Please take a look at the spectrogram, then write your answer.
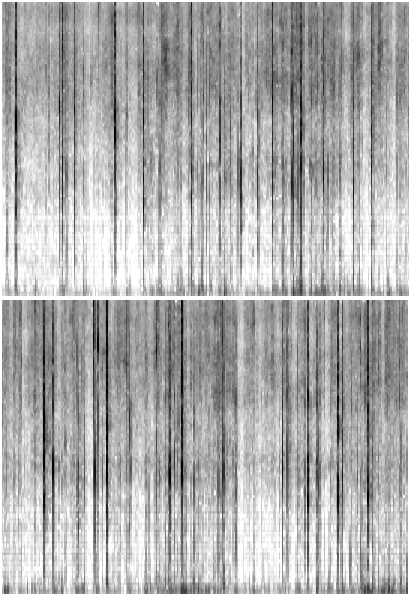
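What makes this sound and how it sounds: A purple, hollow plastic game controller is handled with both hands as fingertips tap and click on it. The result is a steady, dense stream of quick, dry taps and crisp clicks, with hollow low thuds under bright, sharp snaps and a faint crinkly texture between them.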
